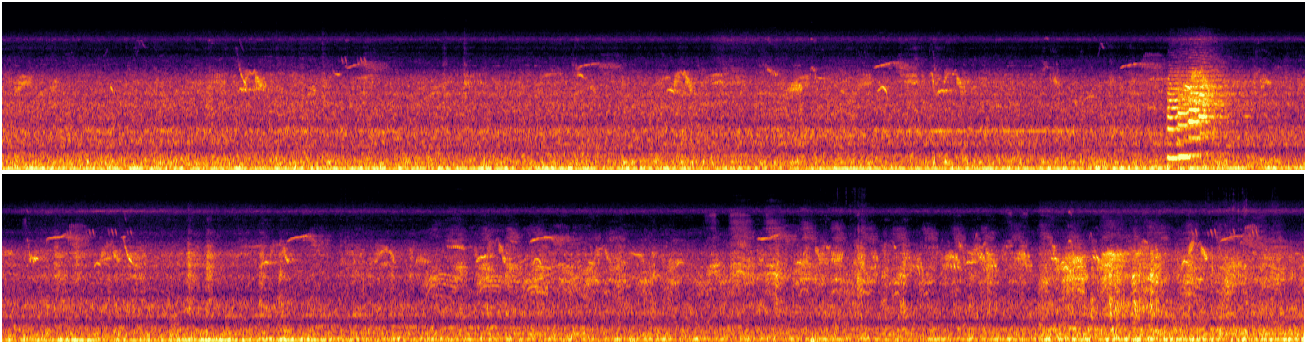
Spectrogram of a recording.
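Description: Diesel freight train pulling away: a steady low engine hum with rail noise from the wagons, and birds chirping over it. A short, loud horn toot sounds just before halfway.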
